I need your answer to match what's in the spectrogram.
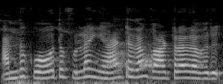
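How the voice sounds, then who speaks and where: A woman doing a shrill, fiery young wife. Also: fairly even intonation, fast talker, background noise, close to an everyday voice. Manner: complaining, sharp-tongued. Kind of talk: cartoon voice acting.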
